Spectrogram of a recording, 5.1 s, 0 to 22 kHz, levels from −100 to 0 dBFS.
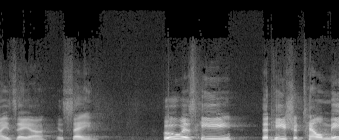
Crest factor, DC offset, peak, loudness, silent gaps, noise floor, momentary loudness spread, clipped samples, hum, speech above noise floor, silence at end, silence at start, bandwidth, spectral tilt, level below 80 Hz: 18 dB; under 0.1%; -4 dBFS; -20 LUFS; none; -60 dBFS; 13 LU; under 0.1%; none; 40 dB; 0 s; 0 s; 15 kHz; -4.5 dB/octave; -72 dBFS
